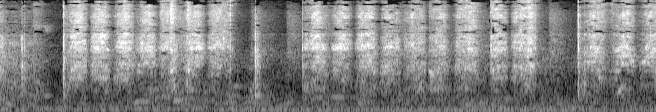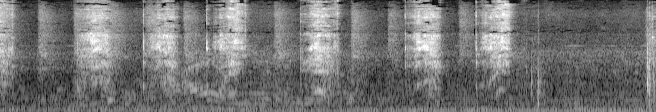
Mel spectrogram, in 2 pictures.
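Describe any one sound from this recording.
A knife blade scrapes rapidly back and forth against wood.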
